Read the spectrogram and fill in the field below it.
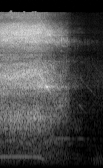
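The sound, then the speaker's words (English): A voice imitates a revving power saw: a loud, buzzing, hissy whine that holds steady for about a second, then drops in pitch and fades out quickly. “We got a power saw. Come on, rev that baby up.”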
